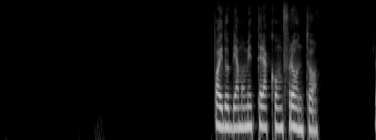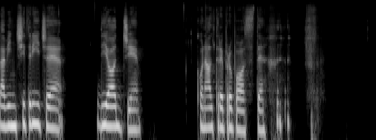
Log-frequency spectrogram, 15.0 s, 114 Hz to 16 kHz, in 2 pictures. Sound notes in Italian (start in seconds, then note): 12.8 risate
